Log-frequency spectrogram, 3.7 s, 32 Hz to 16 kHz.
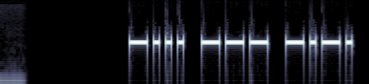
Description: Morse code, heard as a keyed tone, about 20 wpm, 700 Hz. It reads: BOC
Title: USA Call Sign Postfixes - 3 Letters 20wpm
